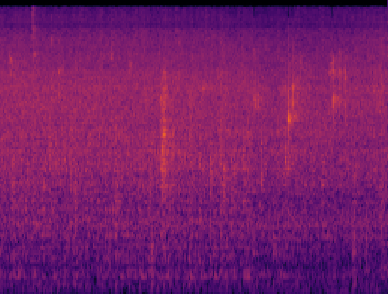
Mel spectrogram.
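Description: Orange and ricotta fritters frying in hot oil, a steady close crackle and bubbling hiss with small pops scattered through it.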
